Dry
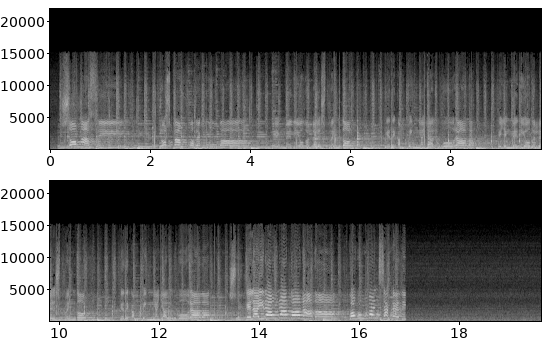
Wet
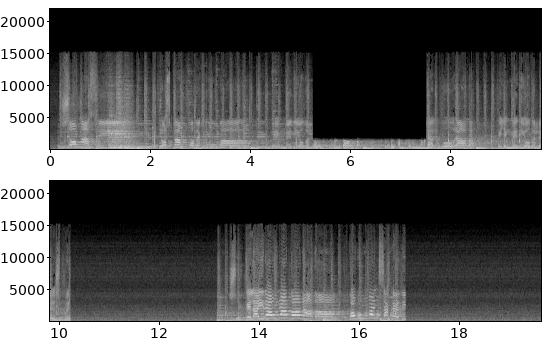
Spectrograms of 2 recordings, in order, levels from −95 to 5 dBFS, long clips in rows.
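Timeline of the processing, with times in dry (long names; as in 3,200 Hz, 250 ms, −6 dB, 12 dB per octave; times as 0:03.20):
0:01.10–0:01.54: thrown reverb, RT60 1.1 s, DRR −8 dB
0:05.25–0:07.53: Chebyshev low-pass filter 1,400 Hz, order 10
0:10.23–0:13.16: fill with room tone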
